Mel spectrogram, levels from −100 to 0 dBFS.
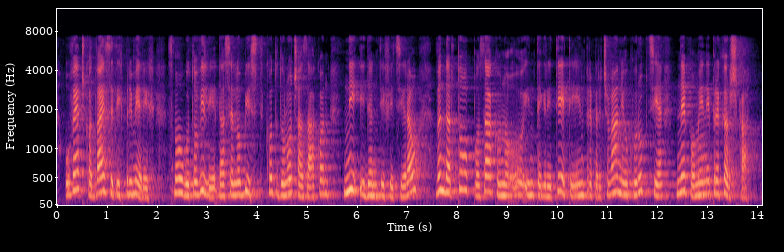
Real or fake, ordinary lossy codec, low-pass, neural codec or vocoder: real; none; 7.2 kHz; none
